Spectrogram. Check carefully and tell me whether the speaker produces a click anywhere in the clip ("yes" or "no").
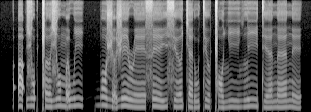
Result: yes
